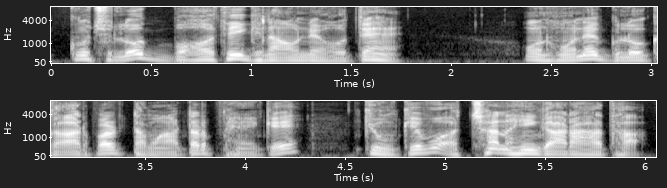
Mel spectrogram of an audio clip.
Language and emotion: Urdu, disgusted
